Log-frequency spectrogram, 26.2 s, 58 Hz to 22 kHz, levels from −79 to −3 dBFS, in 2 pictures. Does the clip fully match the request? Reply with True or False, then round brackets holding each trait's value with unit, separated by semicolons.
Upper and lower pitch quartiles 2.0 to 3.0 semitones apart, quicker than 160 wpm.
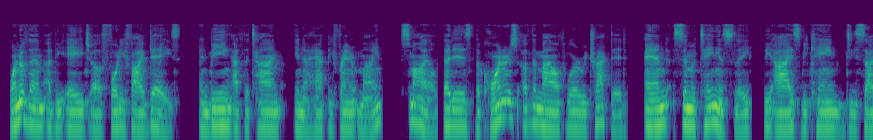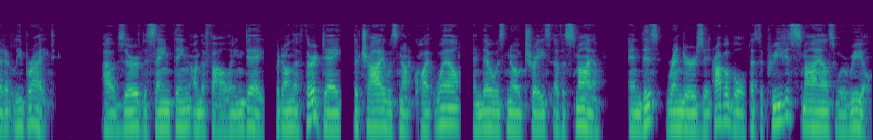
True (2.4 semitones; 175 wpm)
